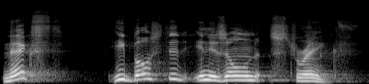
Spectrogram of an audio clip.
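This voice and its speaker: A man preaching a sermon, reading scripture slowly and deliberately. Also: high-pitched, expressive, dark tone, long reverb tail, dull audio. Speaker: pastor.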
